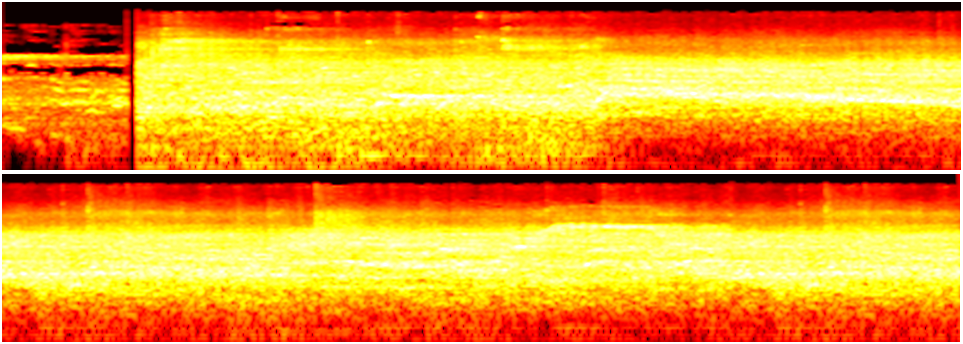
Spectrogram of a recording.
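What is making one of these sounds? A crowd cheers loudly in an echoing indoor hall.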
